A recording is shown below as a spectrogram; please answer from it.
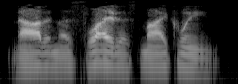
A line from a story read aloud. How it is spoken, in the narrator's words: Stragan said smoothly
